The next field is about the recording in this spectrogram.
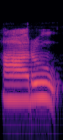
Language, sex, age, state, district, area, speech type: Telugu, female, 30-45, Telangana, Peddapalli, rural, read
